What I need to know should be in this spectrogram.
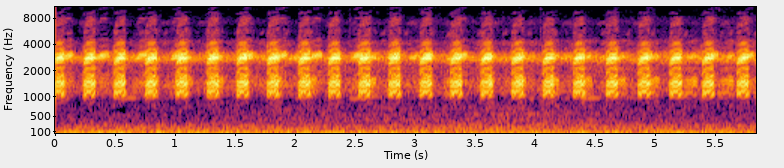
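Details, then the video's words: Frog chorus from a minari field on 14 May 2021: evenly spaced, raspy croaks pulsing about four times a second in a very regular rhythm, over faint low background rumble. "고향 생각 나게 해주는 개구리 소리, 미나리밭의 그놈들"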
